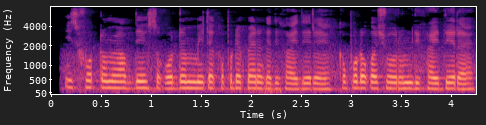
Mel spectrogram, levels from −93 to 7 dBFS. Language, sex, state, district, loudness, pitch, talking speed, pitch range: Hindi, female, Haryana, Jhajjar, -15 LUFS, 210 Hz, 280 wpm, 195-215 Hz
